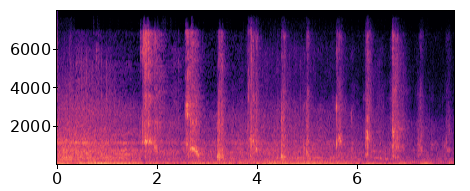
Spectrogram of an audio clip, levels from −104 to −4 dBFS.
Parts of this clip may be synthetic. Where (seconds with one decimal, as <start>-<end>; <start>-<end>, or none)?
6.4-7.2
